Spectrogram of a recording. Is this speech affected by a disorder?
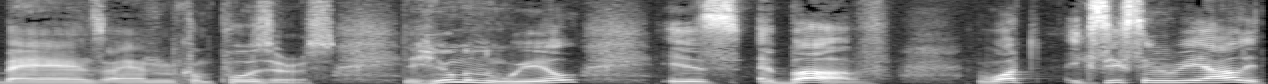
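No.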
